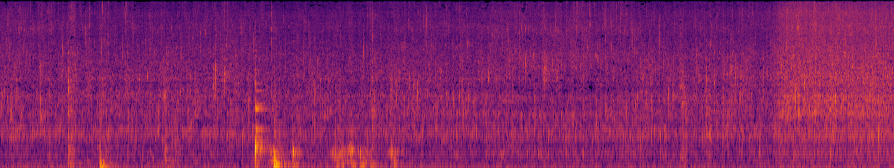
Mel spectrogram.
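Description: Fish pieces frying in hot oil in a pan: a steady sizzle, with a few knocks about one and three seconds in. The sizzle grows louder near the end as a wooden spatula turns the fish.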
